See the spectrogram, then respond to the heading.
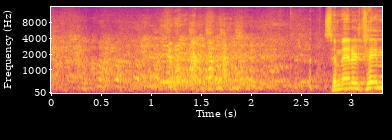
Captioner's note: laughter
